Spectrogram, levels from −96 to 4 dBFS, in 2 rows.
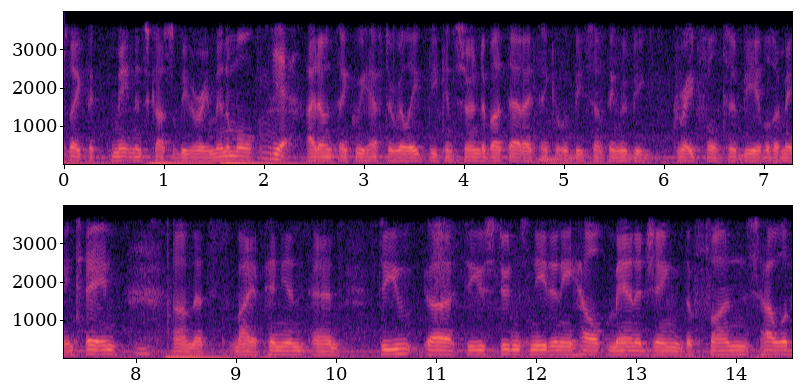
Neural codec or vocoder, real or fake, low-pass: none; real; 3.6 kHz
